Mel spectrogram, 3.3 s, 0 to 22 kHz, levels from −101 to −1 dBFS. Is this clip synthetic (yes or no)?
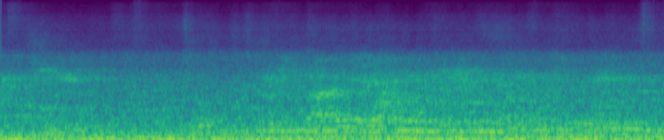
yes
